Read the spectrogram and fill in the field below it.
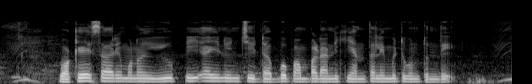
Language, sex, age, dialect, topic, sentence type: Telugu, male, 18-24, Utterandhra, banking, question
